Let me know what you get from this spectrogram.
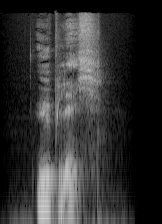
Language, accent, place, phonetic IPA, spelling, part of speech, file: German, Germany, Berlin, [ˈyːplɪç], üblich, adjective, De-üblich.ogg
- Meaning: usual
